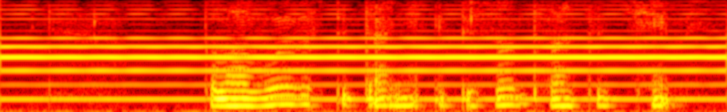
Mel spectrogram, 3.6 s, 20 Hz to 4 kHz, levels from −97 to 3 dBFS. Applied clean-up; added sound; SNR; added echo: none; Wind instrument, woodwind instrument; -3 dB; none.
